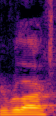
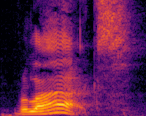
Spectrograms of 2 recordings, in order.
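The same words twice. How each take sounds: First: It is said in a soft, soothing tone. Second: It is said in an odd, strange tone. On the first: The speaker calls it right. "I'm like" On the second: The speaker calls it wrong. "that like weird tone I just did"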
